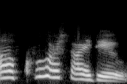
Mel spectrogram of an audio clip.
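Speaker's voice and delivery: sounding sarcastic. Asked whether they need a man, answering sarcastically. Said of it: "that sounded sarcastic".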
